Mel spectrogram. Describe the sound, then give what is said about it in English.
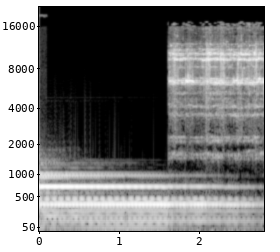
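Bells alone, from a product called Jingle Bells Just the Bells, ring out a Christmas carol melody in steady, sustained tones, then a bright shimmering jingle joins partway through, loud with no voices. “That's the magic of Jingle Bells Just the Bells.”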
